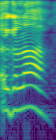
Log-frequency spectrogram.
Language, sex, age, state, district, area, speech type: Maithili, female, 60+, Bihar, Madhepura, rural, read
